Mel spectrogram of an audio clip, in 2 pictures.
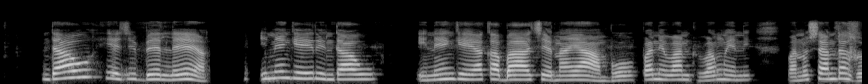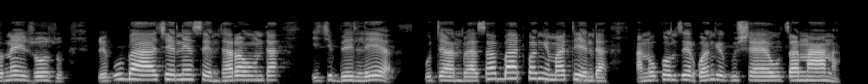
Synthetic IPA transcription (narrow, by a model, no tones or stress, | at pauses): ndauje̞t͡ʃibʱe̞ɮe̞ja | ine̞ŋɡe̞iɾindau | ine̞ŋɡe̞jakaɓaːt͡ʃe̞najambo̞pane̞ʋantʰuʋamwe̞niʋano̞ʃandaʐo̞naiʐo̞ʐo̞ | ʐ̥e̞kuɓaːt͡ʃe̞ne̞sendʱaɾaunda | jet͡ʃibʱe̞ɮe̞ja̰ | kutiɦantʰuasaɓatwaŋɡe̞mate̞ndaː | no̞ko̞nze̞rwaŋɡe̞kuʃajaut͡sanaːna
